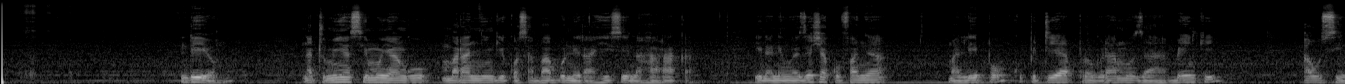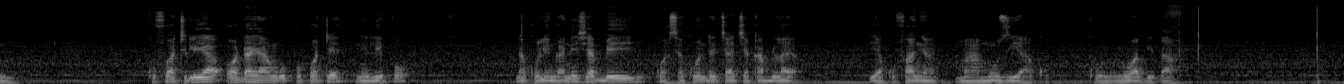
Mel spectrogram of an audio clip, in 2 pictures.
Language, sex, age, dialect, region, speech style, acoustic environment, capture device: Swahili, male, 25-34, Kenya - Nairobi Sheng-influenced, Kenya, relaxed; focused, silence, desktop / Windows / Chrome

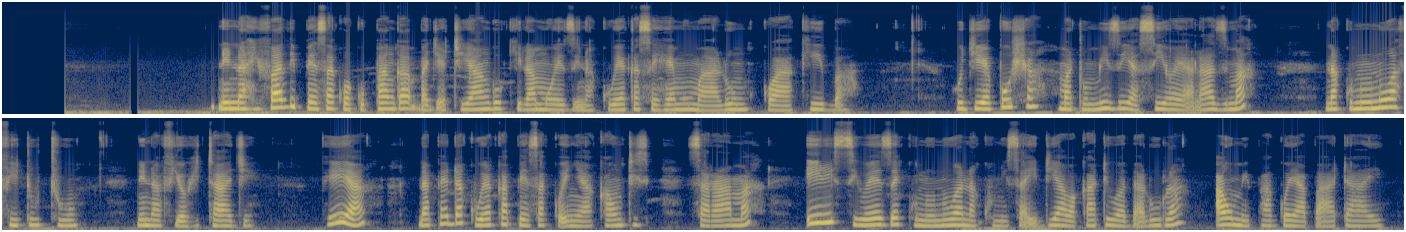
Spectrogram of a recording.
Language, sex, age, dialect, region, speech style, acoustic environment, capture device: Swahili, female, 45-54, Kenya - Nairobi Sheng-influenced, Kenya, happy, nature, mobile / Linux / Chrome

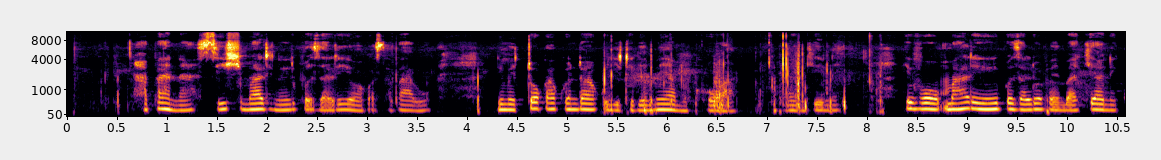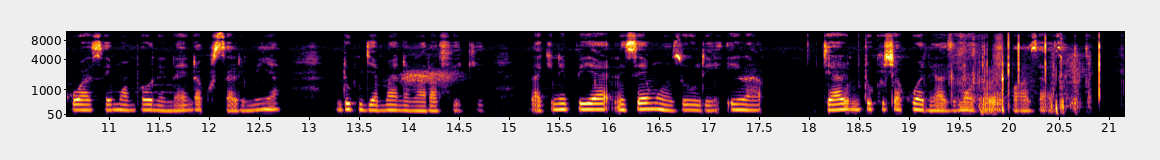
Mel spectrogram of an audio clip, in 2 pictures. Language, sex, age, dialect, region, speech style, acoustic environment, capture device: Swahili, female, 25-34, Tanzania - Dar es Salaam, Tanzania, relaxed; focused, nature, mobile / Linux / Chrome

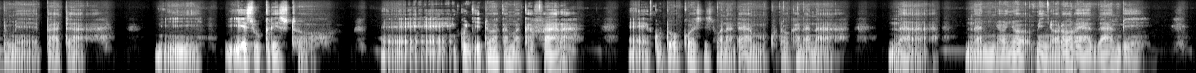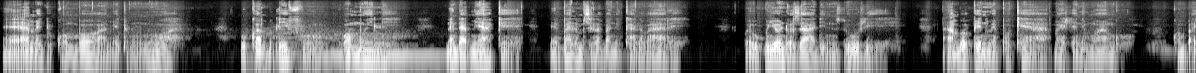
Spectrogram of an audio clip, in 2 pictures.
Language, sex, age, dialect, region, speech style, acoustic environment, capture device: Swahili, male, 35-44, Kenya - Mombasa, Kenya, happy, silence, mobile / Linux / Chrome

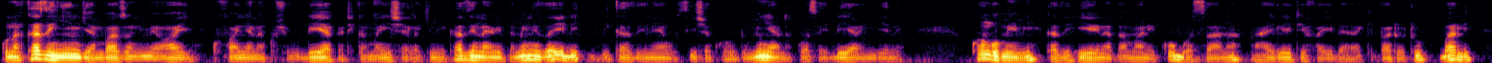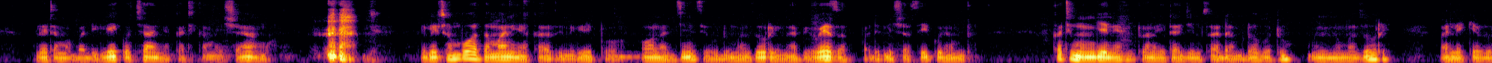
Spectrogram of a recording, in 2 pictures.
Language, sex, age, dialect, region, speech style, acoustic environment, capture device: Swahili, male, 18-24, Kenya - Mombasa, Kenya, happy; excited, music, mobile / Linux / Chrome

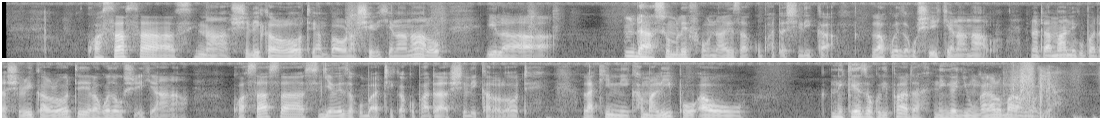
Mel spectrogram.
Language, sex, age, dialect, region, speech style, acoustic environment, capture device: Swahili, male, 25-34, Tanzania - Dar es Salaam, Tanzania, tired, silence, mobile / Linux / Chrome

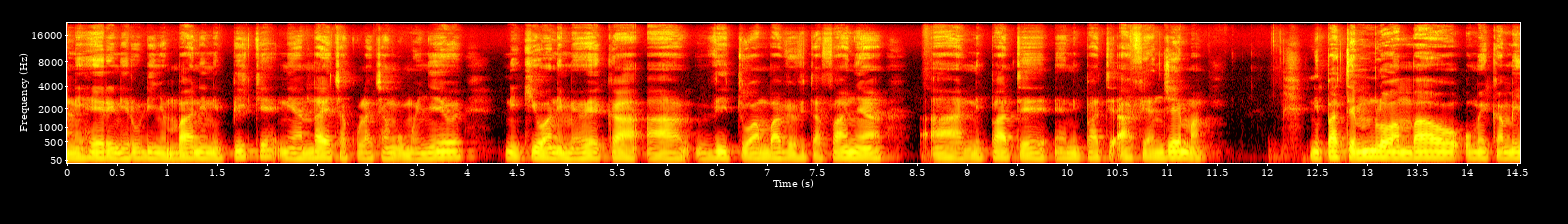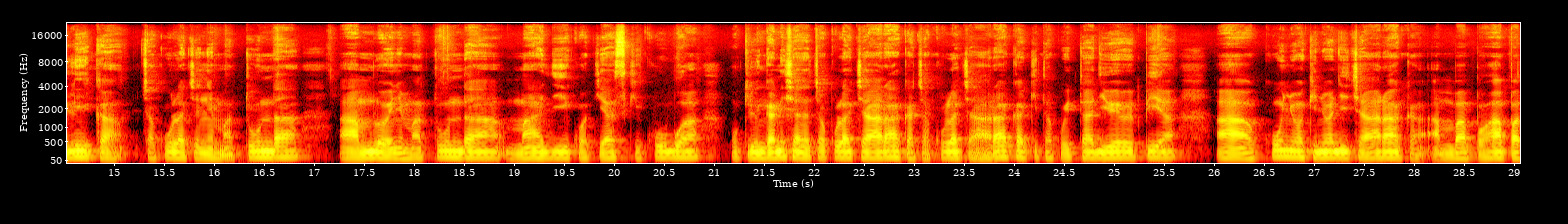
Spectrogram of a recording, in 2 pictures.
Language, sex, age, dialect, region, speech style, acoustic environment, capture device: Swahili, male, 25-34, Tanzania - Dar es Salaam, Tanzania, happy; relaxed; excited; focused, silence, mobile / Linux / Chrome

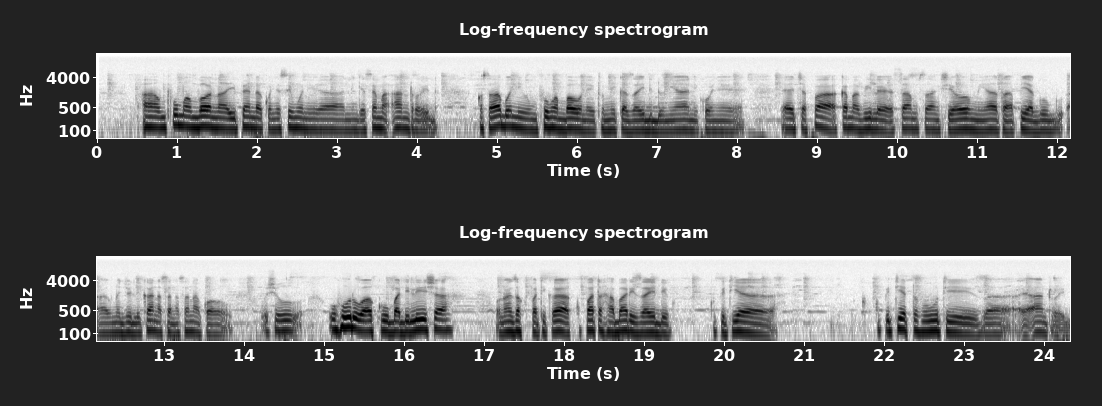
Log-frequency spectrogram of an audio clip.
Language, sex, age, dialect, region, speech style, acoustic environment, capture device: Swahili, male, 18-24, Kenya - Nairobi Sheng-influenced, Kenya, happy, music, desktop / Windows / Chrome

